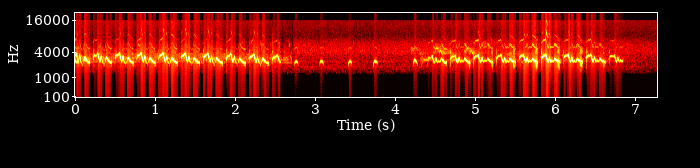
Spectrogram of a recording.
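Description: Wood Sandpiper giving fast runs of high, clipped whistled notes, about three a second, broken by a few single notes before another quick series; nothing else is heard.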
